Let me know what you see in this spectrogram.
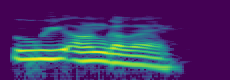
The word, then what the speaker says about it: Uiagalelei: How do you say it? Umiazolu? Is that? – Uiagalelei.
